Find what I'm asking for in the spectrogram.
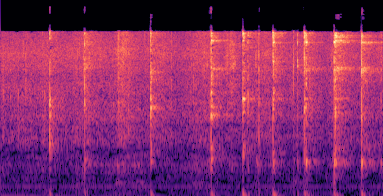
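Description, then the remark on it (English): A spoon scrapes and stirs pumpkin meat into a pot of sautéed onion, giving sharp, irregular clinks and scrapes roughly every half second over a soft steady sizzle, with no voices. “And now we're ready to add the pumpkin meat.”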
